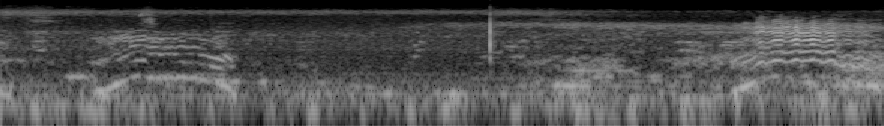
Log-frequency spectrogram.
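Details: Goat brought to the Pakis livestock market near Malang, giving two wavering, harmonic bleats about four seconds apart over steady crowd and market background noise.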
